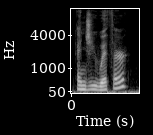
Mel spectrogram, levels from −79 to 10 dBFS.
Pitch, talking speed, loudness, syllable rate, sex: 170 Hz, 235 wpm, -16 LUFS, 5.0 syllables/s, female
